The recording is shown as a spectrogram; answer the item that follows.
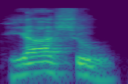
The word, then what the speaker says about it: ह्याशु: ये जो ह है। हाँ में यह लगा हुआ है, ह्या, ह्याशु, ह्याशु।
